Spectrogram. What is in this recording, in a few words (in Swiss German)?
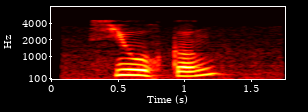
"johrgang", Bas Rhin; vin; millésime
